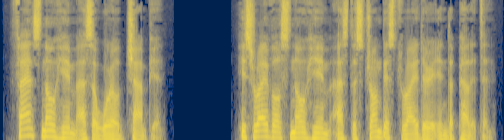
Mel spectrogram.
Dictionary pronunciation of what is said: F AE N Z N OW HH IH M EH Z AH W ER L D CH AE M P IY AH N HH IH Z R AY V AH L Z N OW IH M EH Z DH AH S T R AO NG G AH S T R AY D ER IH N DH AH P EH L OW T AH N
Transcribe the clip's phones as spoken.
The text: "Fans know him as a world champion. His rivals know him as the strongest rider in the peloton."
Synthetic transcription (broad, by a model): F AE N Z N OW HH IH M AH Z AH W ER L D CH AE M P IY AH N HH IH Z R AY V AH L Z N OW IH M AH Z DH AH S T R AO NG G AH S T R AY D ER IH N DH AH P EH L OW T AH N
